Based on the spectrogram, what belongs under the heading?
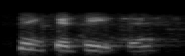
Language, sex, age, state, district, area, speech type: Hindi, female, 18-30, Madhya Pradesh, Harda, rural, conversation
